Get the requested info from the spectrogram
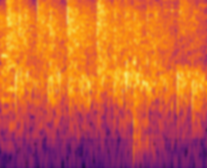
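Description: Clapping and crowd noise filling a table tennis hall, with a single sharp knock of a table tennis ball about a second and a half in.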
